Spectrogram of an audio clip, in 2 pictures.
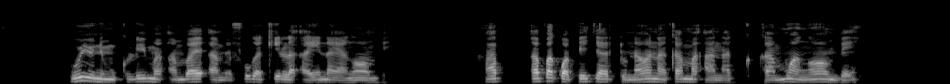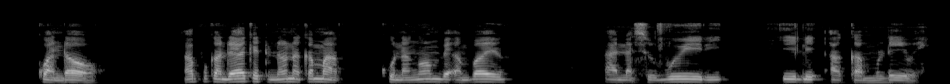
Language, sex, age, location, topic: Swahili, male, 18-24, Wajir, agriculture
